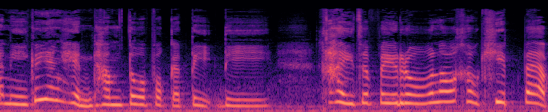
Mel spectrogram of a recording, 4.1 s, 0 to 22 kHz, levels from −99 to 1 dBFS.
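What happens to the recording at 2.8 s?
Nothing goes wrong at 2.8 s; the audio plays through that moment intact, with no dropout, click or distortion.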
